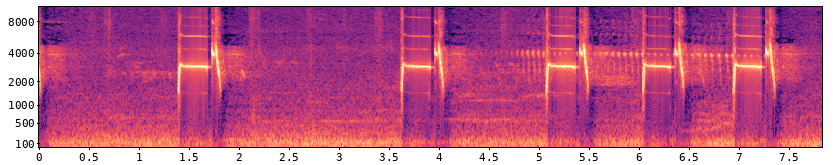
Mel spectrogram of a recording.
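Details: Bar-winged prinia song used as a lure to attract prinias: loud short phrases of a flat whistled note ending in an upward flick, repeated every one to two seconds over a low background rumble.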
